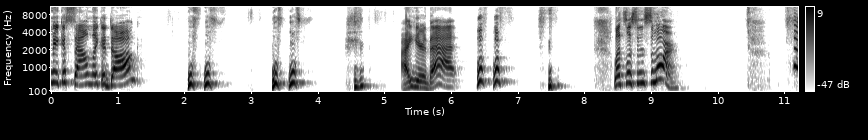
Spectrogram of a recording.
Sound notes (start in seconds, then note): 4.5 chuckling; 7.3 chuckling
